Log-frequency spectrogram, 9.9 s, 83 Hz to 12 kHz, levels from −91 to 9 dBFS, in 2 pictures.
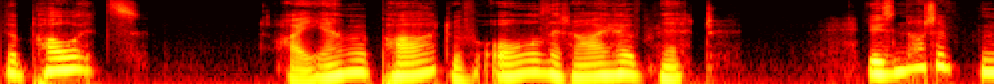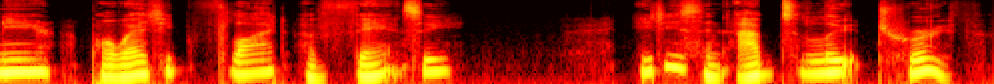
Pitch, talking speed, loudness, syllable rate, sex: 155 Hz, 150 wpm, -19 LUFS, 4.3 syllables/s, male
